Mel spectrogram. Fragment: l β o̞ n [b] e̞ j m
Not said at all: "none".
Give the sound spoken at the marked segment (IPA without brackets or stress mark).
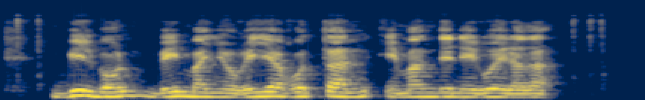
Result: b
